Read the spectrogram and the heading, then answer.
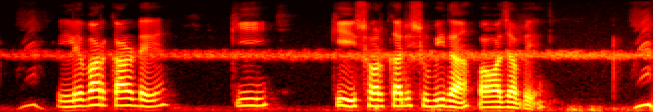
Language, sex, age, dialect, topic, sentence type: Bengali, male, 25-30, Rajbangshi, banking, question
